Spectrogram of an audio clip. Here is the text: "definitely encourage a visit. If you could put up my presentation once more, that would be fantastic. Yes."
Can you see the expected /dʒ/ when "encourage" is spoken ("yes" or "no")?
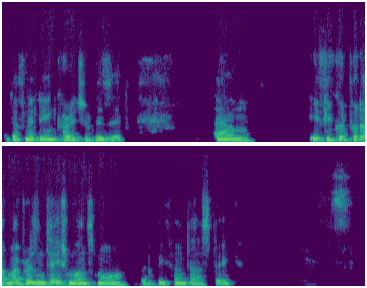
yes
